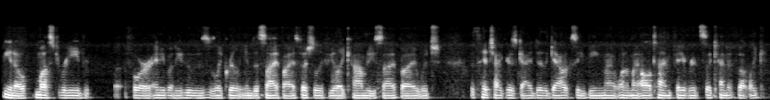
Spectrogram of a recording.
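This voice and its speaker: A man hosting a book discussion show, chatting casually and haltingly as he thinks aloud. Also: sits low, monotone, a little mellow. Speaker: book club show host. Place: live online stream. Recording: dull, lo-fi audio.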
